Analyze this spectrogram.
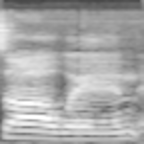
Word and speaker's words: Samhain: like yeah because like if it's samhain is pronounced sawwin and this is spelled sam ganagans then it's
